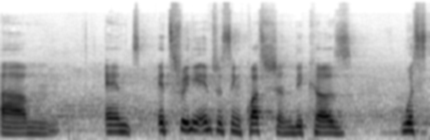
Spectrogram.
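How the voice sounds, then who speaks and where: Speaking with an Egyptian accent, a man has a fairly high pitch. He talks at a fairly slow pace. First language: Arabic. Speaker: architect and AI artist giving a talk. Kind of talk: conference talk. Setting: stage with audience. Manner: halting, many fillers.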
